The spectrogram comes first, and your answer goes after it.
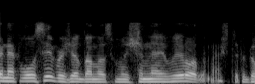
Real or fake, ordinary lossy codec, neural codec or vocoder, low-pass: fake; Opus, 16 kbps; codec, 16 kHz, 1 kbps, X-Codec, HuBERT features, trained on general audio; 7.2 kHz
